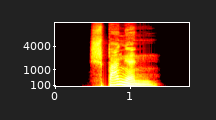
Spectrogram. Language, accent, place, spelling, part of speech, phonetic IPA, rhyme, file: German, Germany, Berlin, Spangen, noun, [ˈʃpaŋən], -aŋən, De-Spangen.ogg
- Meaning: plural of Spange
